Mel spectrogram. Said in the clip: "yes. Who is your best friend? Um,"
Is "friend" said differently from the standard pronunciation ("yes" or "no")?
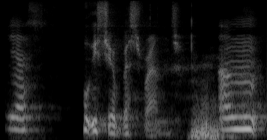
no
